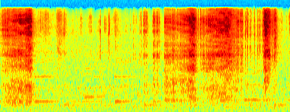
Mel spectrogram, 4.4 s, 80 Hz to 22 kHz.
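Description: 9 oz veg-tan tooling leather being drawn through a wooden Craftool strap cutter, the blade slicing a strip with short rasping scrapes: one near the start, then several more from about two seconds in.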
